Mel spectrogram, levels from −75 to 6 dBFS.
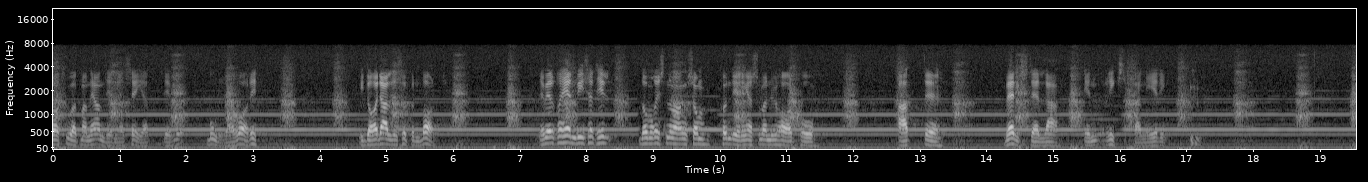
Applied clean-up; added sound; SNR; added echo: none; Breathing + Wind instrument, woodwind instrument; 6 dB; none.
